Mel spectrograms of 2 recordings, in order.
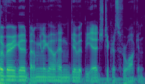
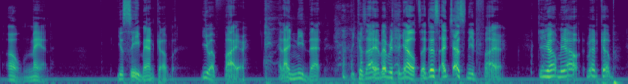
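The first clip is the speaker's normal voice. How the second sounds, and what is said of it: Imitates another person's voice. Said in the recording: “your best Christopher Walken impression”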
